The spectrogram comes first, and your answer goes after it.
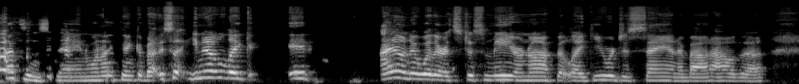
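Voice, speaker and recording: A woman talks at a moderate pace with a medium pitch and lively intonation. It is an ordinary speaking voice. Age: 60s. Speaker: furniture flipper, challenge participant. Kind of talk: casual livestream chat. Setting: live stream.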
